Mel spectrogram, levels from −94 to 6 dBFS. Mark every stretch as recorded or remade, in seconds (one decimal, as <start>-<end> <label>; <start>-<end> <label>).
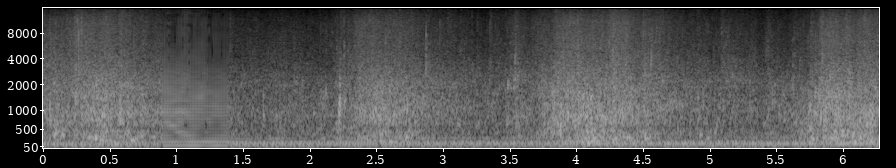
0.0-0.9 recorded; 0.9-1.4 remade; 1.4-6.3 recorded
